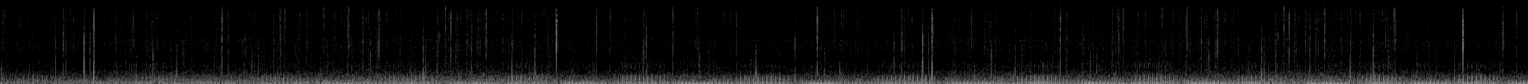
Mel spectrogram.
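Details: Cat's low purr throbs steadily, rising and falling about once a second with each breath, beneath frequent snapping fireplace crackles and a soft fire hiss.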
